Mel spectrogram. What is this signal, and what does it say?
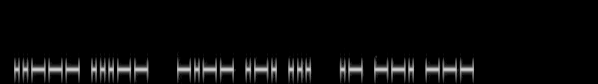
Morse code, heard as a keyed tone, about 28 wpm, 700 Hz. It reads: 23 YRS AGO
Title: K1USN SST QSO Practice 28wpm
